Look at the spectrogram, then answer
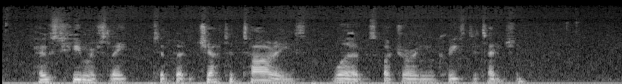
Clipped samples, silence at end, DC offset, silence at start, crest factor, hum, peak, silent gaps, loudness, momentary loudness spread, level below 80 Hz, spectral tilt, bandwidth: under 0.1%; 0 s; under 0.1%; 0 s; 16 dB; none; -2 dBFS; none; -18 LUFS; 16 LU; -28 dBFS; -5.5 dB/octave; 17 kHz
